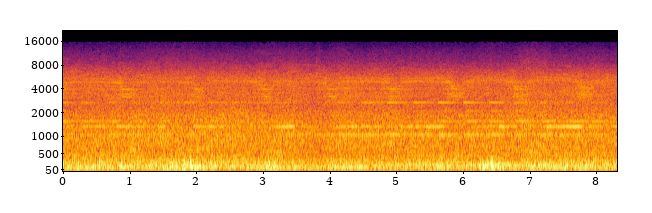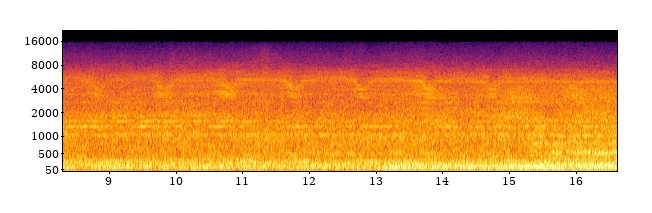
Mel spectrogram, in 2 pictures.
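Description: Distant rumble of an approaching freight train's diesel locomotives, growing louder toward the end as steady engine tones come in.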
